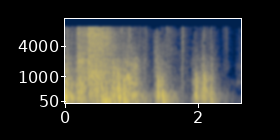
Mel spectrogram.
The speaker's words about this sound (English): I'm going to shove them all into this vault and slam the door.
